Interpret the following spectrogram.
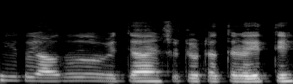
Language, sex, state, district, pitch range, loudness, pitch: Kannada, male, Karnataka, Bijapur, 140-160 Hz, -17 LUFS, 145 Hz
